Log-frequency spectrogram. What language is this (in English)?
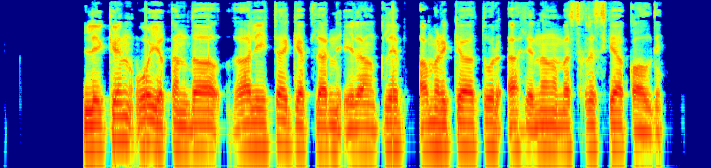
Uyghur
